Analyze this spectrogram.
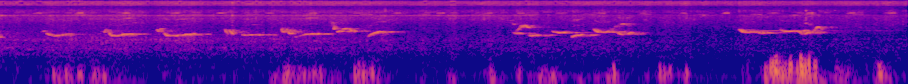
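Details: Autumn songbird, one bird delivering a long non-stop complex song: a series of clear, downslurred chirps repeated in quick succession, a short pause, then more chirps, against loud low-pitched thuds and rumble.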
